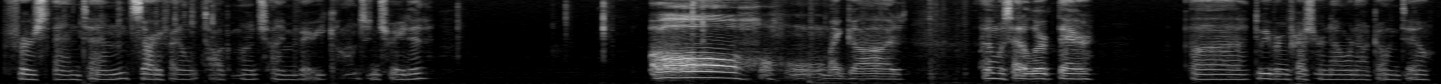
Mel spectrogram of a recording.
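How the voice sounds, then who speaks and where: A woman's voice: on the low side, flat delivery, slow, gravelly, pauses often, mellow. A woman giving play-by-play commentary on her own football video game, frustrated and self-critical. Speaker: gaming YouTuber.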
